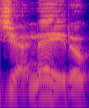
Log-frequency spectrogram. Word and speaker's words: Janeiro: Pero si lo pronuncias en portugués, dices Rio como si fuera una J la R y Janeiro como si fuera una Y la J.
